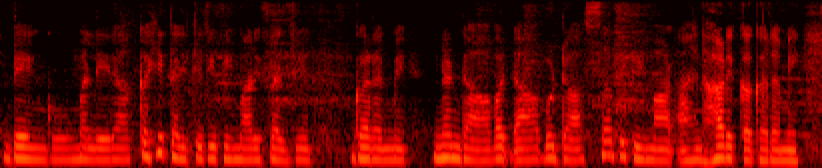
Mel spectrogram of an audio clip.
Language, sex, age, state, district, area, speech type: Sindhi, female, 30-45, Maharashtra, Thane, urban, spontaneous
